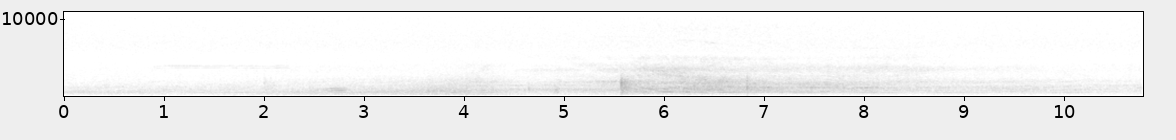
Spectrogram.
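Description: Faint whine of an RC jet's 90mm electric ducted fan (FMS metal fan unit) heard from the ground as the model flies by overhead, swelling slightly about five and a half seconds in and then falling in pitch as it moves away.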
